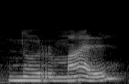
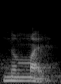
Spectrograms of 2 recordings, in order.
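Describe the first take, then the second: First: The r before the m is clearly pronounced. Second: The r is dropped and the m is doubled. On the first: "instead of normal" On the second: "we drop off the letter ere and double the next consonant"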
